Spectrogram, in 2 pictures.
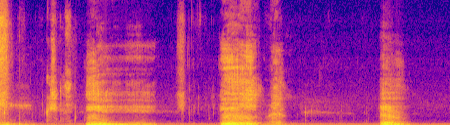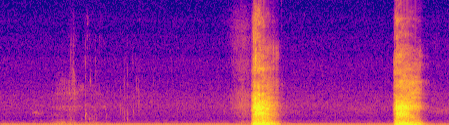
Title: Кашель у собаки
